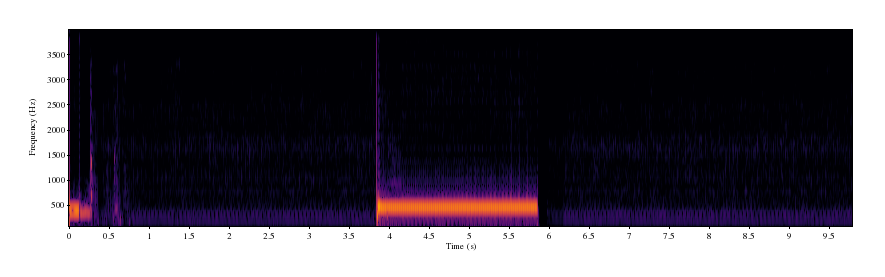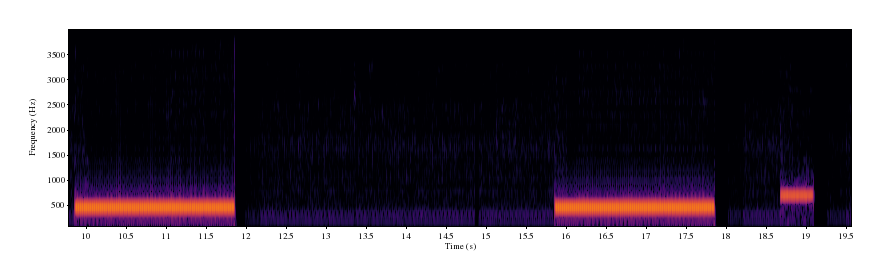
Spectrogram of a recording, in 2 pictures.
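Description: A repeating telephone tone plays while a call is transferred: three long, steady tones separated by pauses over a constant low hum, then a brief higher beep at the end.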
